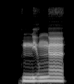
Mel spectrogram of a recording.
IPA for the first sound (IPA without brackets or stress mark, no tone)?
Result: mʲ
